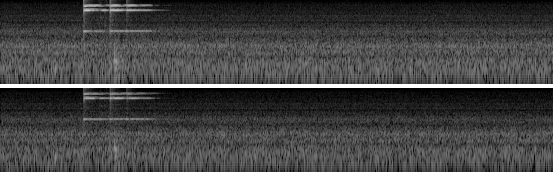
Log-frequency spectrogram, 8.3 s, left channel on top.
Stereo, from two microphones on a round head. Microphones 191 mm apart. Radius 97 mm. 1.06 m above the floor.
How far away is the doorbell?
About 0.7 m.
